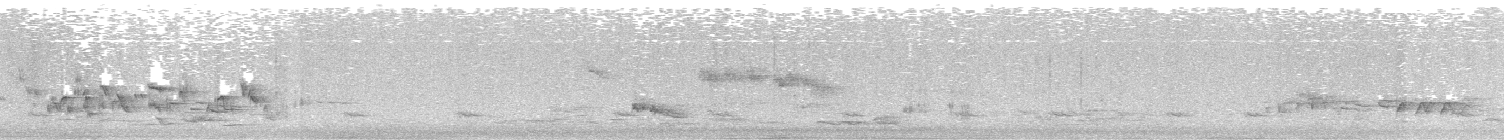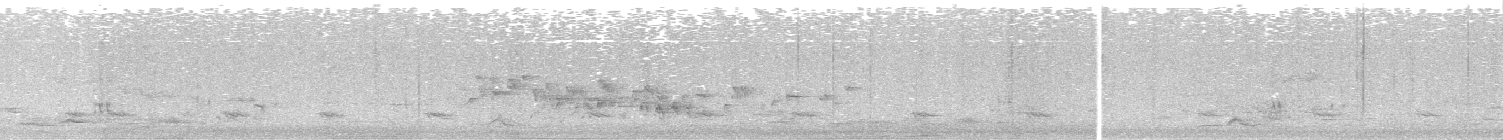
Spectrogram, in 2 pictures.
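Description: Wild birds chirping and calling over outdoor background noise: short chirps repeat throughout, with a few busier bursts of song near the start, in the middle and about two-thirds of the way through. A faint low steady hum runs beneath until near the end.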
